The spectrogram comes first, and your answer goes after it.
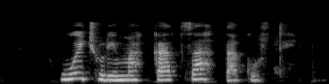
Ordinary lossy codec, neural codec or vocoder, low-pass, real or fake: AAC, 48 kbps; none; 7.2 kHz; real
